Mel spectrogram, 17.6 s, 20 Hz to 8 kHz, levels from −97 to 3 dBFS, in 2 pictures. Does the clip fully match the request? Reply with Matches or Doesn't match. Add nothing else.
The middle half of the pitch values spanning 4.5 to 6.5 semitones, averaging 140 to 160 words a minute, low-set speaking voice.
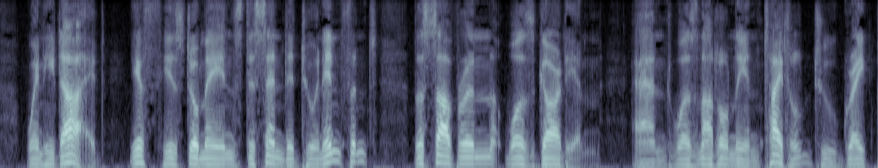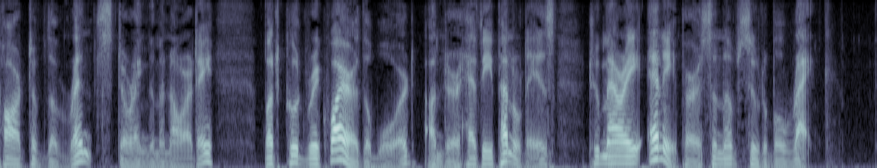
Matches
